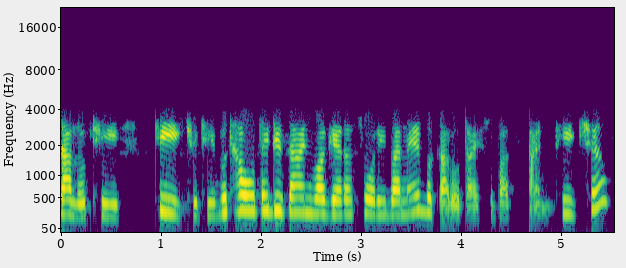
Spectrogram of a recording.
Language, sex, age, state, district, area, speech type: Kashmiri, female, 60+, Jammu and Kashmir, Srinagar, urban, conversation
